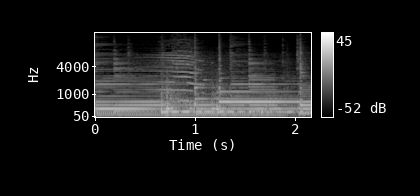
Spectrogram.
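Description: Acoustic guitar music: plucked chords ringing on, with a quick flurry of notes a little after half a second in.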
